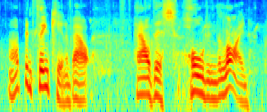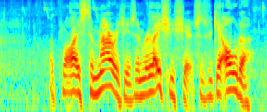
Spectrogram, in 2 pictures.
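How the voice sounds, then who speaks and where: A man with an ordinary speaking voice talks at a moderate pace, his fairly high pitch carried by lively intonation and big swings in loudness. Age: 60s. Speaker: army veteran. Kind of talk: motivational talk to camera while walking. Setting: outdoors.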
